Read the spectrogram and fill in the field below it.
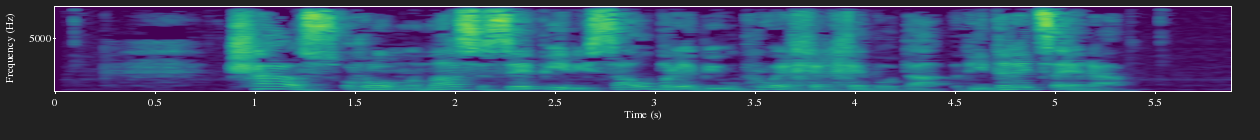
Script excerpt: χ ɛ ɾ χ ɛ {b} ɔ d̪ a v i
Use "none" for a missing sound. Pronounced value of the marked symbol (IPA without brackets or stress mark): b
